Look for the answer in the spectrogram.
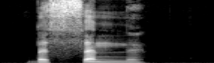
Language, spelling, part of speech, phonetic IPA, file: Polish, bezsenny, adjective, [bɛsˈːɛ̃nːɨ], Pl-bezsenny.ogg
